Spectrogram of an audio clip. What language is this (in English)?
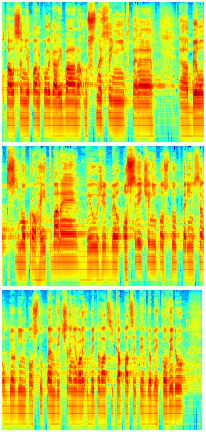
Czech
